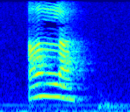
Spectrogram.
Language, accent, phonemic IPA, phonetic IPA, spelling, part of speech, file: Armenian, Eastern Armenian, /ɑlˈlɑh/, [ɑlːɑ́h], Ալլահ, proper noun, Hy-Ալլահ.ogg
- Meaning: Allah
